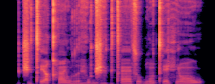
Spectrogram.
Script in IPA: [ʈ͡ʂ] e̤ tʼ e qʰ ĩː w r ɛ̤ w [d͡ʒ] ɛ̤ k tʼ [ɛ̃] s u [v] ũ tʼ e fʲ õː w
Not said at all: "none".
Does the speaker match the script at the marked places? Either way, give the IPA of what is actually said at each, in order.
t͡ʃ, d͡ʒ, ɛ̃ː, b

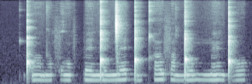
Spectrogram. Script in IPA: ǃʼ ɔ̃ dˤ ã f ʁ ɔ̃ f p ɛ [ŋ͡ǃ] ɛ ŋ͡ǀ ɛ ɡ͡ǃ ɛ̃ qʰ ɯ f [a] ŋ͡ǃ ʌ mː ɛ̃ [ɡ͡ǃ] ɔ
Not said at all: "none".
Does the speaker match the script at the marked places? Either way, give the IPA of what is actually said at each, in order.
ŋ͡ǃ, a, ɡ͡ǃ

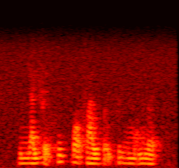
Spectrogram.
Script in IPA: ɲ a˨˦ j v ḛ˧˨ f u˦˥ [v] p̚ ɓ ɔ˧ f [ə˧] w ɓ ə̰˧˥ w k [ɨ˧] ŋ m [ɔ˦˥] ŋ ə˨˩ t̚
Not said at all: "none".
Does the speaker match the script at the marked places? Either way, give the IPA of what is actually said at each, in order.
none, a˧, ɨ˧, ɔ̰˧˥

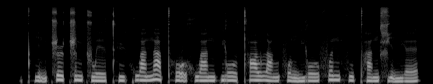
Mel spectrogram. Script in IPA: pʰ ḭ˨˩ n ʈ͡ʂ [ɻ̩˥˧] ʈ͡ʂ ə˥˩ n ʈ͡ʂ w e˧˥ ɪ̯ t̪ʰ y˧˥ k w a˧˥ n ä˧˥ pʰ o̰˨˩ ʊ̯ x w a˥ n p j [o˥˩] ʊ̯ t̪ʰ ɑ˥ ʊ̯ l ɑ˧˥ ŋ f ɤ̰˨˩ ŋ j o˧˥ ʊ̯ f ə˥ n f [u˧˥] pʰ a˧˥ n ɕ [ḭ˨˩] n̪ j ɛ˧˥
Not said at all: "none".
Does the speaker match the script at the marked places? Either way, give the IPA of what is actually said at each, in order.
ɻ̩˥˧, o˥˩, u˧˥, ḭ˨˩

